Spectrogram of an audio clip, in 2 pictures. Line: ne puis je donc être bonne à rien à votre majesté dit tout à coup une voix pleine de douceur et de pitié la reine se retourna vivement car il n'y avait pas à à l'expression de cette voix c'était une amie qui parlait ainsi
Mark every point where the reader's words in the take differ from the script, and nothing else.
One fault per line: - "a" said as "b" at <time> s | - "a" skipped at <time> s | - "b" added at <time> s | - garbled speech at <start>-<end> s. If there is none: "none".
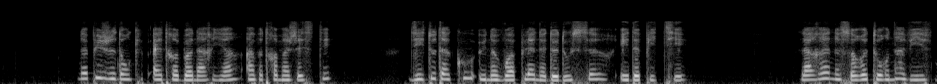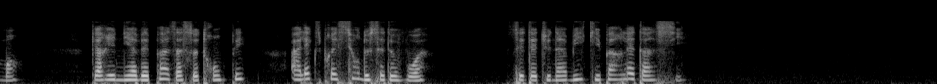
- "se tromper" added at 11.2 s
